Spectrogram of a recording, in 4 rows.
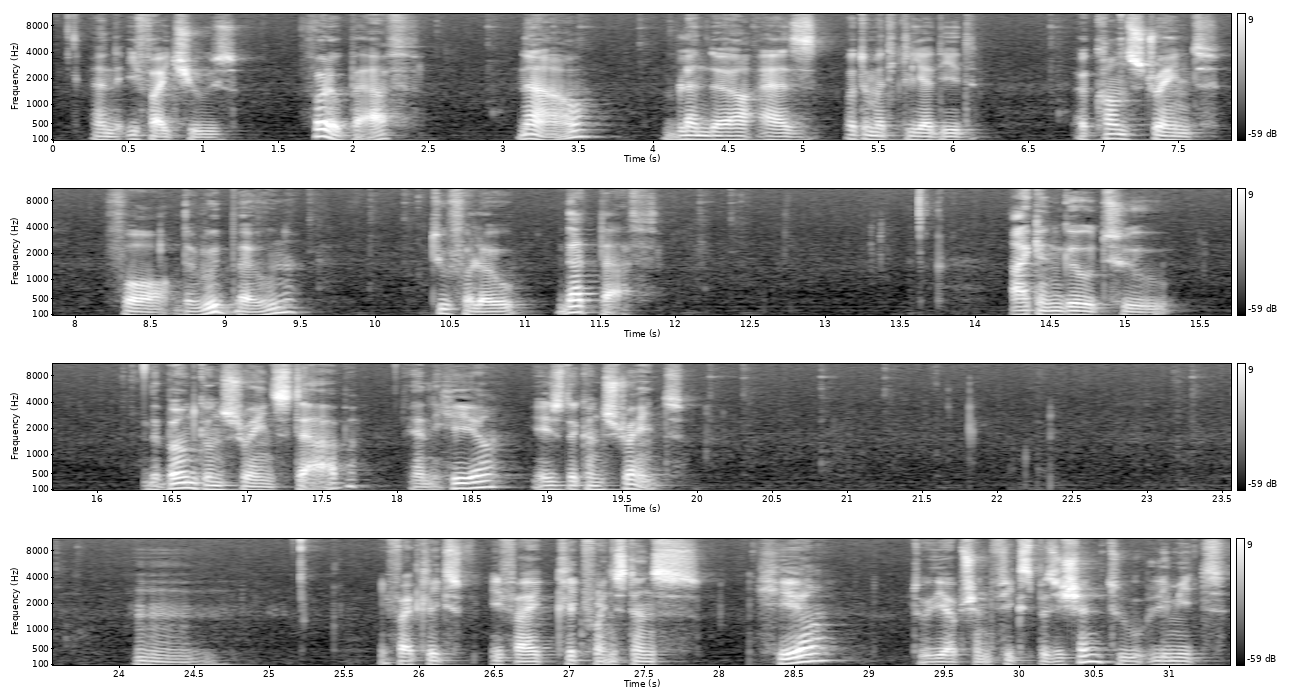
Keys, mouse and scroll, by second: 2.9 shift+middle click, 3.5 middle click, 4.3 shift+middle click, 4.7 middle click, 6.8 middle click, 9.2 middle click, 10.0 shift+middle click, 12.2 middle click, 16.2 click, 20.1 shift+middle click, 20.9 middle click, 22.2 KP_7, 22.8-23.2 scroll down 4, 23.3 shift+middle click, 28.3 click, 30.6 shift+middle click.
